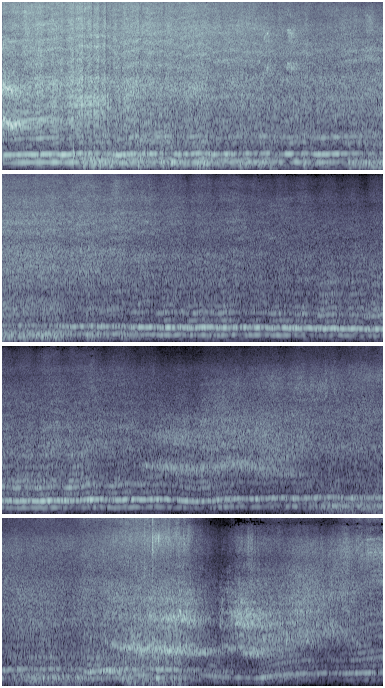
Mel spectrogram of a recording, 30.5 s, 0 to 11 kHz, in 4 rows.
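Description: BMW E34 525's straight-six engine held at high revs through a long burnout, rear tyres spinning and squealing on concrete. The revs dip and climb back twice in the latter part.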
